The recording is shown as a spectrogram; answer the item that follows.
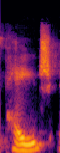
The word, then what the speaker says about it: Paige: My name is Paige and it's spelled P-A-I-G-E. But if you take out the I, P-A-G-E, you've probably heard of a page.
